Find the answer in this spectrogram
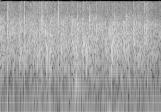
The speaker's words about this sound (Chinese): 我哋俾啲掌声喺海外参加我哋嘅。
